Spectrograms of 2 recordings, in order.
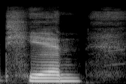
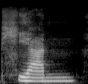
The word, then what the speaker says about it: tian: Oke, ini tien. Tien ya, jadinya ya. Seakan-akan jadi nada huruf ada huruf nya. Tien, tien bukan tian. Tulisannya tian, T-I-A-N, tapi bacanya tien, tien ya.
